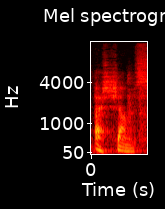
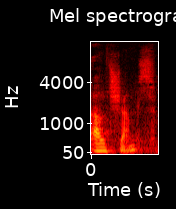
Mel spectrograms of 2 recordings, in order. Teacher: the consonant in it becomes a copy of the consonant that's after it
